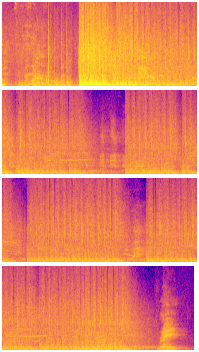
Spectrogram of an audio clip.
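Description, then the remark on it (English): In a film scene being played, a loud blast opens long stretches of rapid, crackling machine-gun fire that rattle on in several sustained bursts separated by brief pauses, ending with a short shout. “There's an insane guest with a gun!”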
